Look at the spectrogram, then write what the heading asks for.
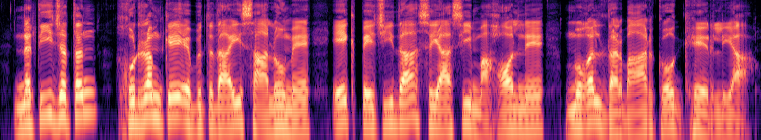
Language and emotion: Urdu, neutral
